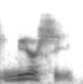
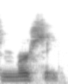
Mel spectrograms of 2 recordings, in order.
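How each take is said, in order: First: "Mircy" with an EE sound, MEER-see; name said MEER-see. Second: "Mercy" like the ordinary word, MUR-see; heard as MUR-see. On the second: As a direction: say "Mercy" with an ER vowel. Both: Shown as a demonstration. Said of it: "always heard it as Mercy".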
